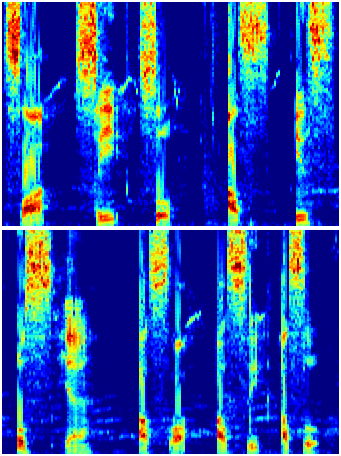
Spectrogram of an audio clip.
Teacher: shad itu sifatnya isti'la, jadi tengah lidah keangkat ke atas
